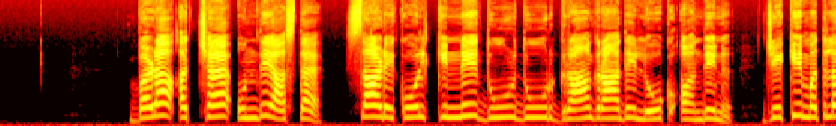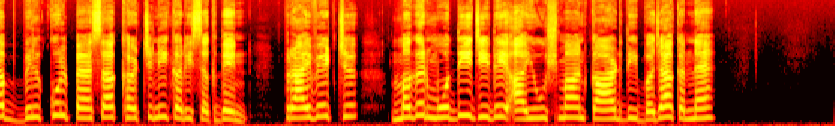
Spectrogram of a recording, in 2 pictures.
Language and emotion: Dogri, neutral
